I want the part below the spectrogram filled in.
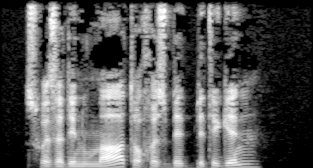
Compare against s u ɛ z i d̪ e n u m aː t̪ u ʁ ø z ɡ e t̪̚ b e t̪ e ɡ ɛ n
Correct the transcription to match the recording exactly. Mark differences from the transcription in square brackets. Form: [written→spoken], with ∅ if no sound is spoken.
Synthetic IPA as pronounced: s [u→w] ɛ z [i→a] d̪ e n u m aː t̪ [u→ɔ] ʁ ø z [ɡ→b] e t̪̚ b e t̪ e ɡ ɛ n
